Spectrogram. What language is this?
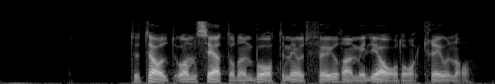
Swedish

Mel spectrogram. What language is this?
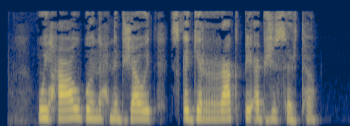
Abkhazian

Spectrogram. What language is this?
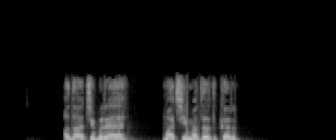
Od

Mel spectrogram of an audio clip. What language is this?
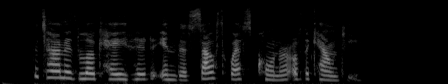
English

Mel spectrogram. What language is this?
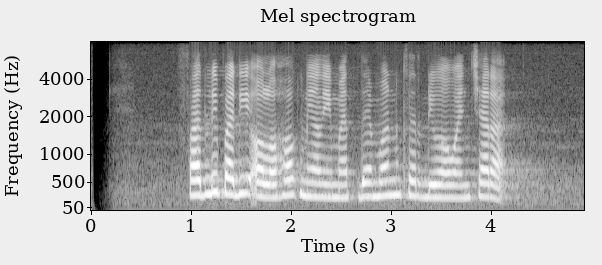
Sundanese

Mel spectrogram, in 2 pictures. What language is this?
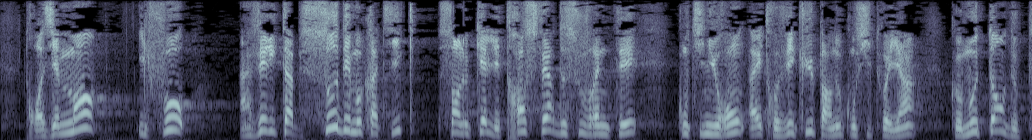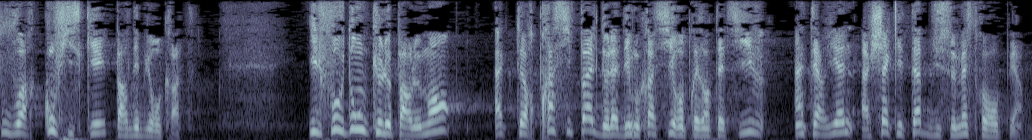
French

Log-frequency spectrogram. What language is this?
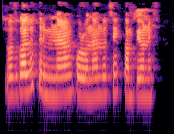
Spanish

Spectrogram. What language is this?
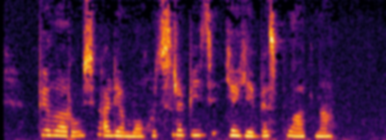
Belarusian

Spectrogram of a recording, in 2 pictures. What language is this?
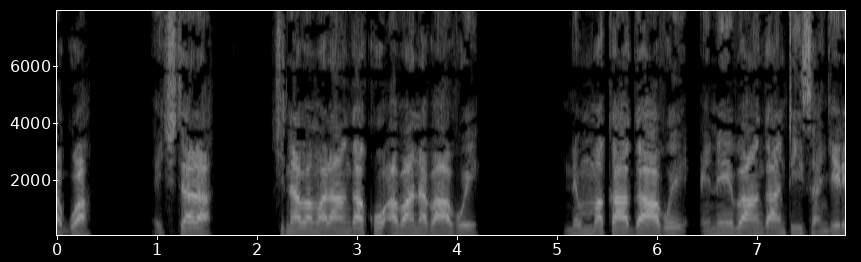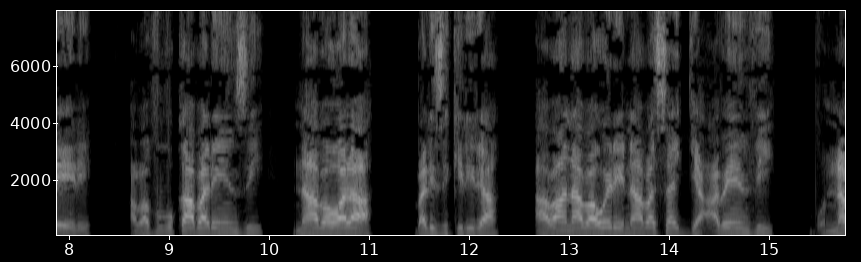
Ganda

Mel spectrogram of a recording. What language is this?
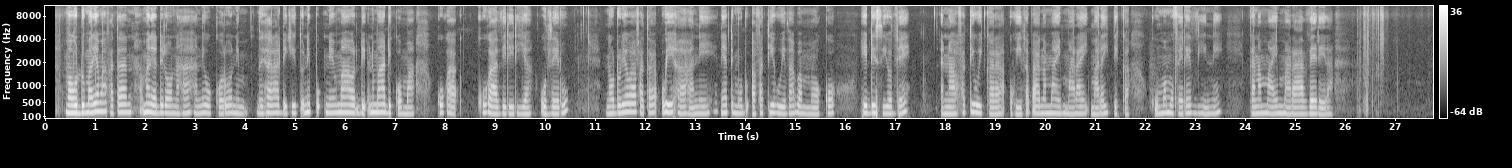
Kikuyu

